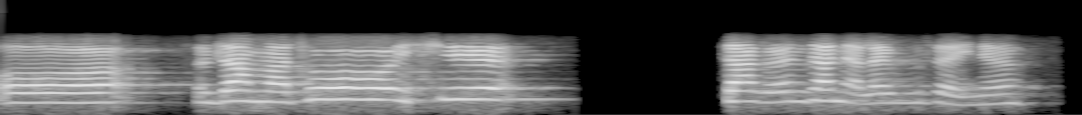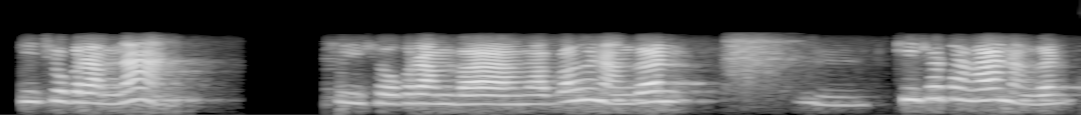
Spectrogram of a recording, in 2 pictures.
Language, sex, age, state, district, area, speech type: Bodo, female, 45-60, Assam, Baksa, rural, conversation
